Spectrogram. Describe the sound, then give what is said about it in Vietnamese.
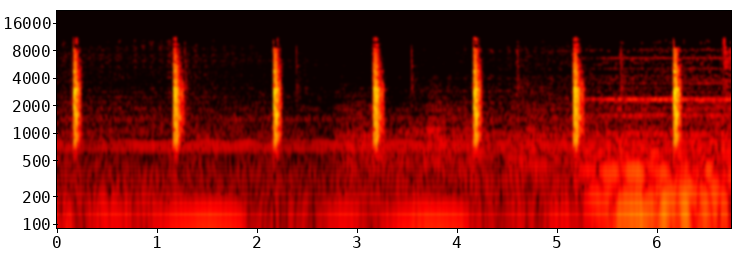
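Clock ticking in a room: seven sharp, evenly spaced ticks about a second apart, faint and dry, with a low hum underneath. “Kim đồng hồ bên trong căn phòng khẽ chuyển động.”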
